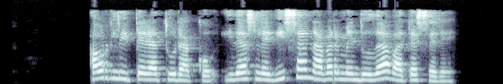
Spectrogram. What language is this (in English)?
Basque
